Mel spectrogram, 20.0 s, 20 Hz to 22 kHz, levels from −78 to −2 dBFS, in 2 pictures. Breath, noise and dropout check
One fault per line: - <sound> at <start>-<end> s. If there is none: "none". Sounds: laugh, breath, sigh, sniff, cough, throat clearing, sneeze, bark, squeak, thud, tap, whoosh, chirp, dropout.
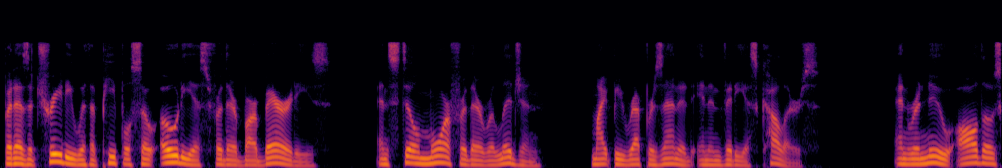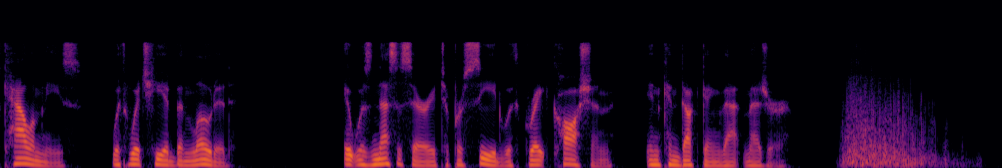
- sigh at 18.4-19.9 s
